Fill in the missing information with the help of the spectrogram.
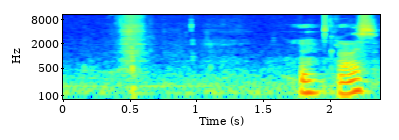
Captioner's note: sniffles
